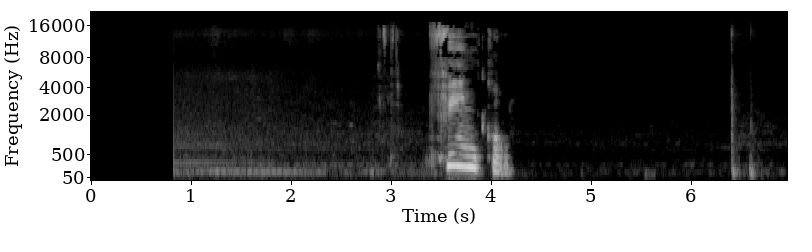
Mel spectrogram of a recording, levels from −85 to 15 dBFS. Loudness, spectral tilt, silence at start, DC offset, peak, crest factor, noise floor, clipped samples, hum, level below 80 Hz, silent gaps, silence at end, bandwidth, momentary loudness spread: -14 LUFS; -4.5 dB/octave; 3.4 s; under 0.1%; -2 dBFS; 20 dB; -75 dBFS; under 0.1%; none; -68 dBFS; none; 2.8 s; 16.5 kHz; 28 LU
